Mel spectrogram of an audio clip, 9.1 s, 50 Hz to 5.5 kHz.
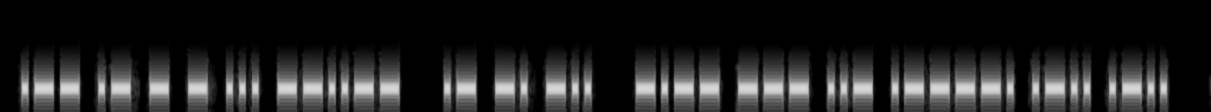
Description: Morse code, heard as a keyed tone, about 25 wpm, 600 Hz. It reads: WATTS, AND YOU'LL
